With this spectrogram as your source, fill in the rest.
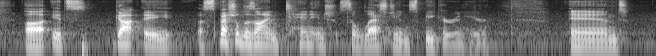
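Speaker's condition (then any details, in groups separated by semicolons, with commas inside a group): No condition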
